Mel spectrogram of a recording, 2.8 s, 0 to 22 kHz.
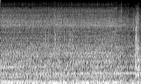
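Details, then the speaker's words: Mercedes W115 /8 220D diesel driving about 20 minutes after a hard start. An even, deep engine drone under way with no tapping, knocking or rattles over the road rumble: running well, no engine noise. "Engine running good. No noise from the engine."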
